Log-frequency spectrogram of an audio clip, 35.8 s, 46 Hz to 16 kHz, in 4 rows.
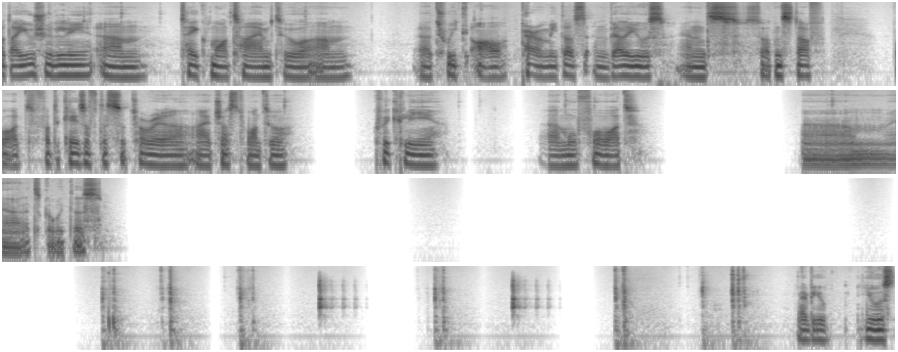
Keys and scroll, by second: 27.7 space, 30.9 space, 32.9 space, 33.7 super+space, 34.0 super+d.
